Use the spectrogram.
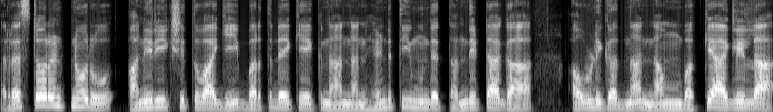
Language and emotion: Kannada, surprised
